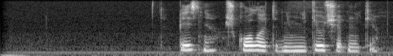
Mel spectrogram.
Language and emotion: Russian, neutral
